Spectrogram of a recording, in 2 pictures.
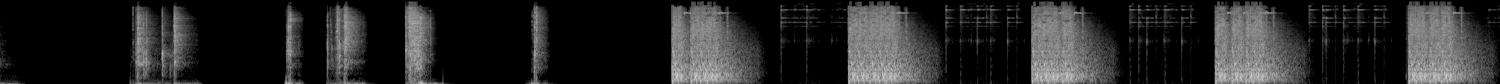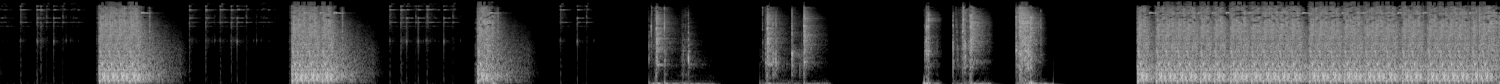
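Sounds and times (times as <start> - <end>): rifle shots: 6.7 - 7.6, 8.5 - 9.4, 10.3 - 11.2, 12.2 - 13.1, 14.1 - 15.0, 16.0 - 16.8, 17.9 - 18.8, 19.8 - 20.3, 26.4 - 30.0
metallic clicks: 7.8 - 21.0.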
